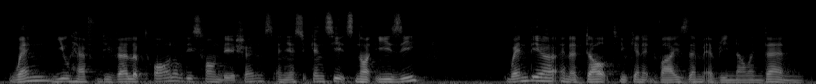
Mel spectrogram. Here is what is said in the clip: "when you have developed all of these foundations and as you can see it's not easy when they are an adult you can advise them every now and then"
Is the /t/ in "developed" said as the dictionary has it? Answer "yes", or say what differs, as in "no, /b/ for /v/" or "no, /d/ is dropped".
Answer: yes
